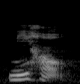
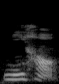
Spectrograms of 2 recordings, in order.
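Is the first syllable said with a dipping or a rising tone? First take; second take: rising; rising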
